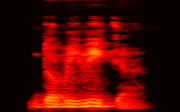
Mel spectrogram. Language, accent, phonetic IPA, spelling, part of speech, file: Catalan, Valencia, [do.miˈni.ka], Dominica, proper noun, LL-Q7026 (cat)-Dominica.wav
- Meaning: Dominica (an island and country in the Caribbean)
